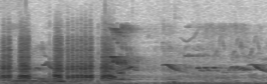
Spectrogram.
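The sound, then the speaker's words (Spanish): Chachalacas call loudly and raucously at dawn in Tuxtla, a burst of harsh, rhythmic cackles, followed by thinner whistled bird notes trailing off. “¿Has escuchado las chachalacas al amanecer?”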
